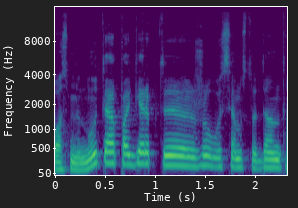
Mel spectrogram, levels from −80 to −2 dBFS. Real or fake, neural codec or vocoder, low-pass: real; none; 14.4 kHz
